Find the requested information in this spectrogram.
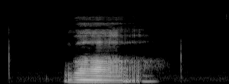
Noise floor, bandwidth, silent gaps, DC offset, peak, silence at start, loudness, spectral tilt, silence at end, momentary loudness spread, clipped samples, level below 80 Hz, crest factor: -57 dBFS; 10 kHz; none; under 0.1%; -2 dBFS; 0.65 s; -23 LUFS; -6 dB/octave; 0.7 s; 20 LU; under 0.1%; -56 dBFS; 24 dB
